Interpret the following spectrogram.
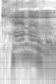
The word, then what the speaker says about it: Canada: in the word canada though which syllable is stressed in this case it's the first syllable it's canada canada ah but it's not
